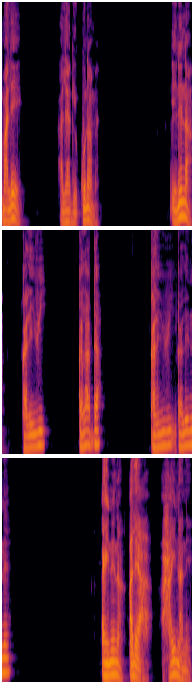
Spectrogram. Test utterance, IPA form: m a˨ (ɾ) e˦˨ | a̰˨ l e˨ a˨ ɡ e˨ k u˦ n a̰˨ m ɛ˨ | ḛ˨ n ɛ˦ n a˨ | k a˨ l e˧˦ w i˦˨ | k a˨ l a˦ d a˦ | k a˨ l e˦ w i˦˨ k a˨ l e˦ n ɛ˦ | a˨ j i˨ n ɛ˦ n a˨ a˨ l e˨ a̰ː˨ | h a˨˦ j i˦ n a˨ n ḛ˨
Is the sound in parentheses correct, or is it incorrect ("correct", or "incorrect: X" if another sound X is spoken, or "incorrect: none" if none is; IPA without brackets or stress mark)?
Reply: incorrect: l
